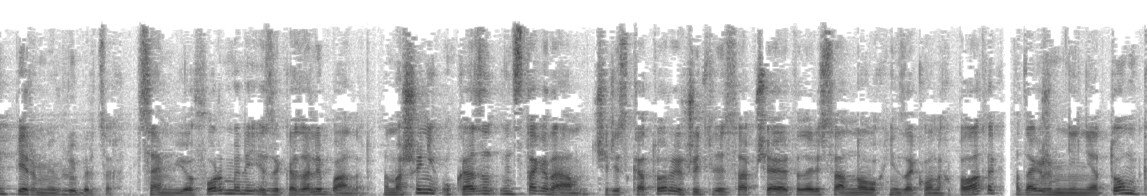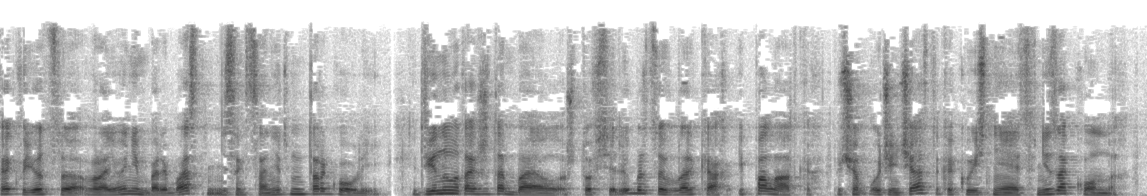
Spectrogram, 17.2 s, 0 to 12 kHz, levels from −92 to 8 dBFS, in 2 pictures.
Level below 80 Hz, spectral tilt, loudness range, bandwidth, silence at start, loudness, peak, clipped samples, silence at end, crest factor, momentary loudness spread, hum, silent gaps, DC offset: -58 dBFS; -4 dB/octave; 1 LU; 11 kHz; 0 s; -19 LUFS; -2 dBFS; under 0.1%; 0.15 s; 16 dB; 6 LU; none; none; under 0.1%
